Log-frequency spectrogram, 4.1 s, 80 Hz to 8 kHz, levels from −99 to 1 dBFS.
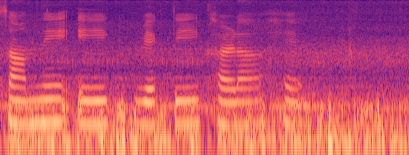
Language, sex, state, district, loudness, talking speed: Hindi, female, Madhya Pradesh, Katni, -18 LUFS, 75 wpm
